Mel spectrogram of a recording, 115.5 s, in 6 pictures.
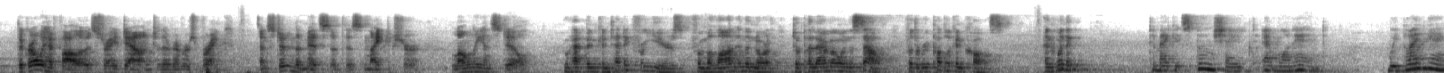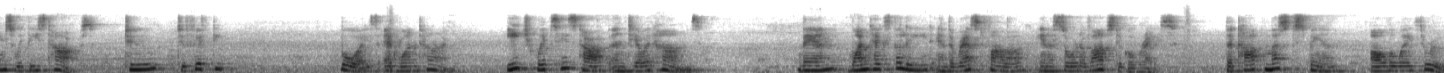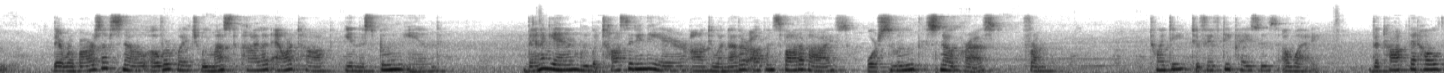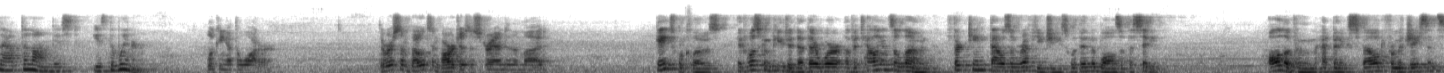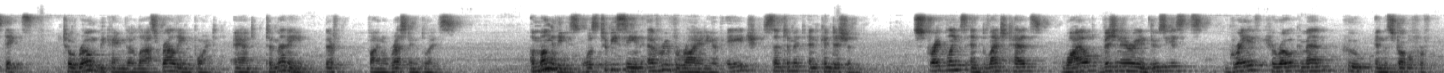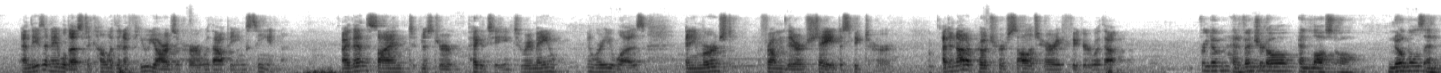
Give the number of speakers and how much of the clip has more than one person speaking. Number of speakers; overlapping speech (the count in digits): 3, no overlap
